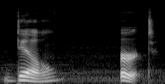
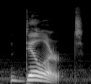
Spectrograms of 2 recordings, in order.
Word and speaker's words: Dillert: How do you pronounce that? D-I-L Dillert. Dillert.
